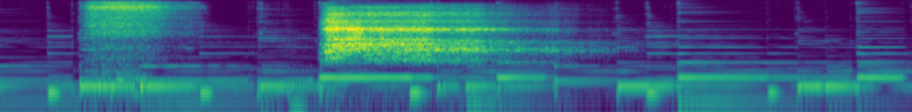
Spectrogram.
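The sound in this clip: A deep breath is drawn in, then let out in a longer, louder, airy exhale, both over soft, sustained low musical tones that continue underneath.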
